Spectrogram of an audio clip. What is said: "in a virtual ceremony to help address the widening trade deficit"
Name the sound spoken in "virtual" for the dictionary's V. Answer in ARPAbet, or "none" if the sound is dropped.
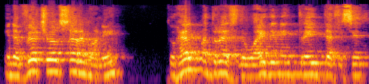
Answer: V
